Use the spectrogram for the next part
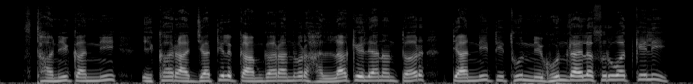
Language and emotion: Marathi, fearful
